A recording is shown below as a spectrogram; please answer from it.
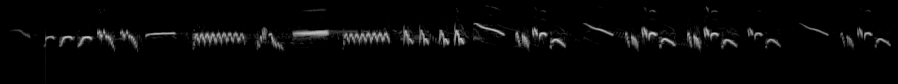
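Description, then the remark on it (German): A continuous stream of rapid, high-pitched trilling and twittering birdsong from Eurasian skylarks singing high in the sky pours out without pause, bright and warbling, with no voices present. “Und überall hoch am Himmel war der Gesang dieser Feldlerchen.”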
